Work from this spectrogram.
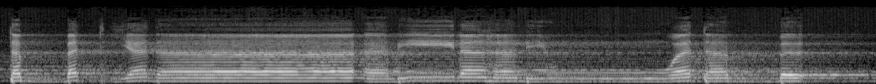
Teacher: تو سب سے پہلی آیت تبت یدا ابی لہب وتب، اس آیت پر وقف کرتے ہوئے ہم اس بات کا خیال رکھیں گے کہ جس حرف پر ہم وقف کر رہے ہیں اس پر شد بھی ہے، اور ساکن کی حالت میں اس پر قلقلہ بھی کریں گے، یعنی آواز کو ہلا کر پڑھیں گے۔ تو انتہائی توجہ کے ساتھ تبت یدا ابی لہب وتب، اگر ہم اس کو یوں پڑھ دیں وتب، تو اس میں ہم نے شد کی ادائیگی نہیں کی تو یہ غلط ہو جائے گا، لہٰذا اس کو توجہ کے ساتھ دوبارہ پھر پڑھیں گے۔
